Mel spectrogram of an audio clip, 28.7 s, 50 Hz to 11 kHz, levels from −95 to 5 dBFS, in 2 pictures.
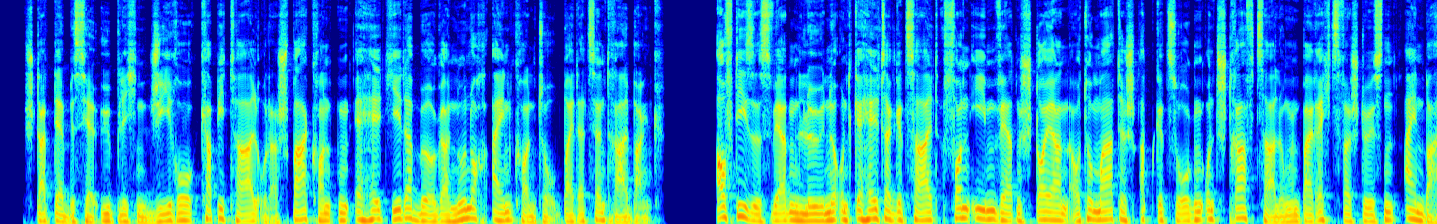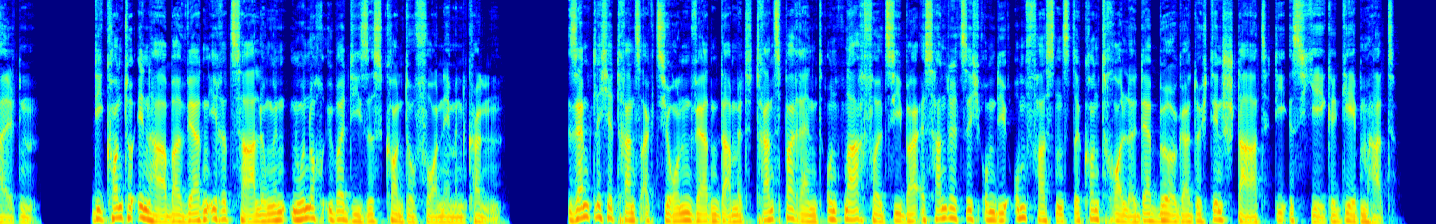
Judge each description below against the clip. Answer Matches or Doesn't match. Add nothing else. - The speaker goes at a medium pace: Matches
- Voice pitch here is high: Doesn't match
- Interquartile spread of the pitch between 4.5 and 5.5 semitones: Matches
